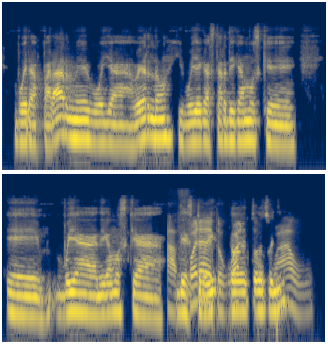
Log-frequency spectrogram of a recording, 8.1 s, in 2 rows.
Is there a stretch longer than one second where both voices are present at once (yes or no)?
yes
